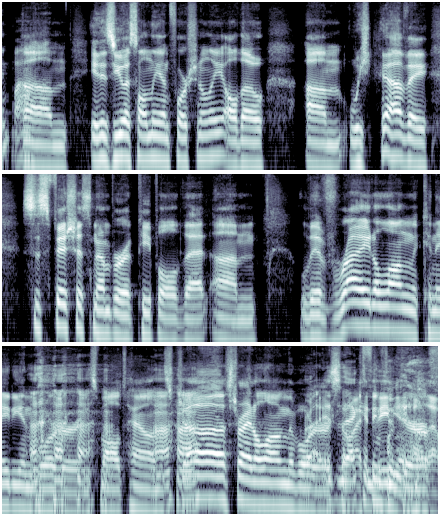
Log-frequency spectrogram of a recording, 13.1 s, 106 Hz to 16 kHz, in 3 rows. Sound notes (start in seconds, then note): 9.0 laughing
